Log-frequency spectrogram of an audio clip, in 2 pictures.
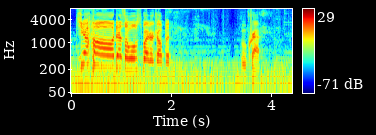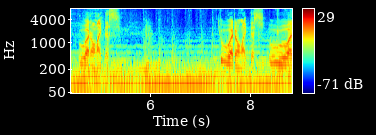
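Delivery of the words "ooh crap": ordinary talk, nothing marked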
